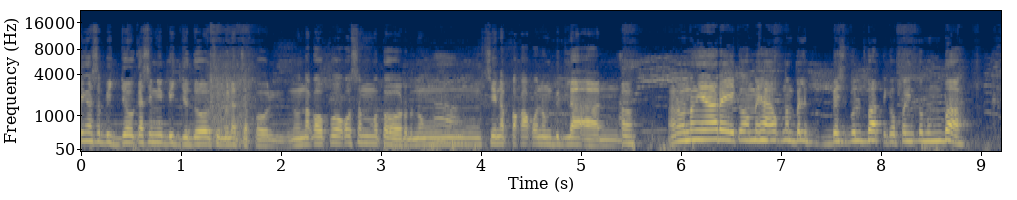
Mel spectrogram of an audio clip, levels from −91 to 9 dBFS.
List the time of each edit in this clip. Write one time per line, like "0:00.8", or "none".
0:05.4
